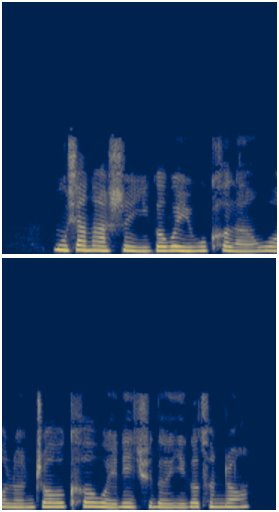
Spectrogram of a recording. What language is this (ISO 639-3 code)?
zho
